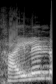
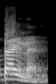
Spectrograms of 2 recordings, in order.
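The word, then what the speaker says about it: Thailand: अब ये थाईलैंड और थॉमस नहीं है, ये टॉमस और टाइलैंड है। इसका हमने ट्रांसक्रिप्शन किया है ओ टॉमस, टॉमस। इसी प्रकार से ये देखिए टाइलैंड, नॉट थाईलैंड, टाइलैंड।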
